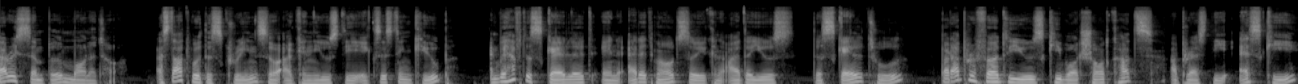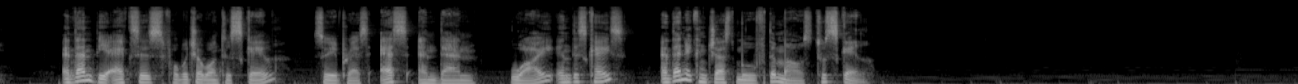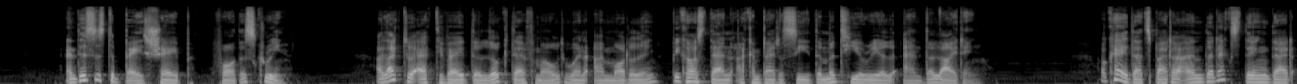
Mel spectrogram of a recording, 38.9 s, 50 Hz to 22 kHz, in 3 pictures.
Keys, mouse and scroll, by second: 3.9-19.6 drag, 12.9 s, 20.7-25.1 middle drag, 25.1 click, 30.5 click, 32.4-37.3 drag, 38.3 shift+click, 38.6-38.9 middle drag.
